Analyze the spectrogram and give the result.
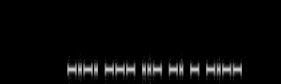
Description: Morse code, heard as a keyed tone, about 44 wpm, 700 Hz. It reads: COUNTY
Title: Sentences from Top 1200 Words - New Word Drill Alt - 45wpm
